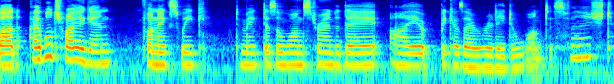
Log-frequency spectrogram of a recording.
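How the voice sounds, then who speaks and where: With a German accent, a woman speaks at a moderate pace and medium pitch with ordinary pitch variation, amid noticeable background noise. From Germany. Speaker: cross-stitch vlogger. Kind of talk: casual chat. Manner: halting.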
